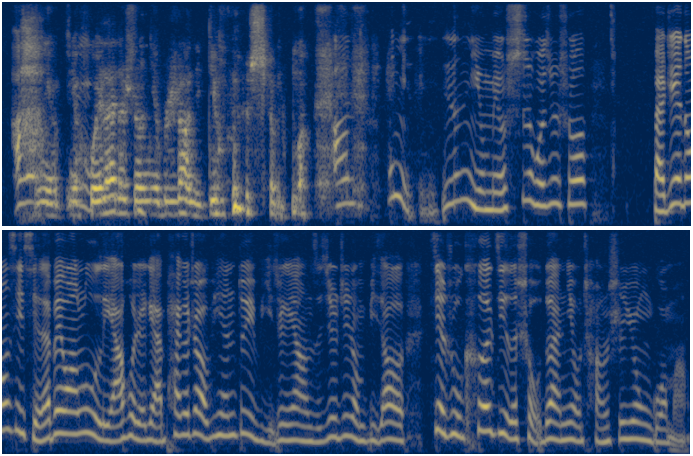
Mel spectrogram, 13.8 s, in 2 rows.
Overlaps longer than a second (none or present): none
